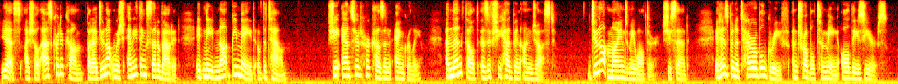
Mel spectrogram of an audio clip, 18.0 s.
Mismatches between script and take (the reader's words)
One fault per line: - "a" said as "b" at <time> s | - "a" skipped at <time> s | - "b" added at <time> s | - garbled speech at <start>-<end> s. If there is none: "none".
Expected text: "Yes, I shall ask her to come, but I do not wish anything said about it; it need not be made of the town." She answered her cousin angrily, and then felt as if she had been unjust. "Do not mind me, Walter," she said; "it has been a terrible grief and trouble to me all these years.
none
